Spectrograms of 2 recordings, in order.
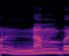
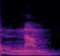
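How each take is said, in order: First: नम्ब with a sounded B; final B pronounced. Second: नम ending on M; silent B. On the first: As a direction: say नम्ब, releasing B after M. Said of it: "नम्ब नहीं बोलेंगे". (नम्ब के अंत में ब बोलकर) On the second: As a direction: say नम with no B at the end. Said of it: "इसको कहेंगे नम". (नम, अंत का ब मौन) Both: Shown as a demonstration.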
